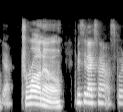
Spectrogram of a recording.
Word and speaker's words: Toronto: Non, Toronto, deuxième T c'est genre un N basically, genre. Yeah. Toronto.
